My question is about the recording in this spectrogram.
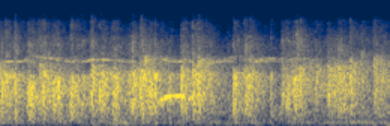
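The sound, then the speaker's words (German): Steady audience applause at Apfelwein-Wagner for a prize-draw winner, a dense wash of many hands clapping at a fairly even loudness throughout, with a faint voice or whistle briefly poking through. “Tosenden Applaus bitte hier bei Apfelwein-Wagner, meine Damen und Herren.”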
